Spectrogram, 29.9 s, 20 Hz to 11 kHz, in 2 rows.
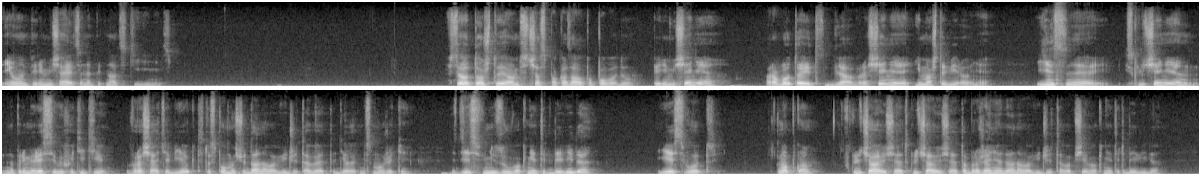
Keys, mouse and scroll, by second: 6.2-8.0 drag, 9.1-17.8 middle drag, 17.8-19.6 drag, 25.4-27.7 drag, 27.7 middle click, 27.8 click.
